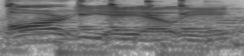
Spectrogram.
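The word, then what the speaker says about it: Reale: Okay, because it's spelled N-E-A-L-E, and my last name's spelled R-E-A-L-E, and it's Real.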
